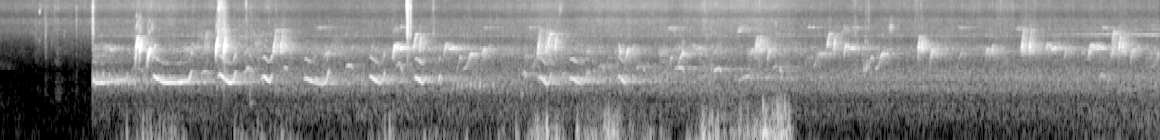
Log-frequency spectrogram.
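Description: Wild birds calling: one bird repeats a short, up-hooked note about once or twice a second from about a second in until about eight seconds in, with higher chirps from others throughout. Low rumbles come and go in the middle.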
